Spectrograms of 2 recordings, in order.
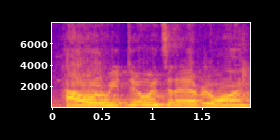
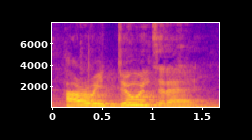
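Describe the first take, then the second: First: Higher, shouted crowd greeting; louder, more excited. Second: Said in the usual way. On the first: Shown as a demonstration. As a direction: pump up the audience. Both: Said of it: "Let's try that one more time".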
